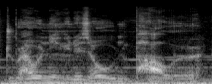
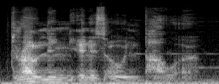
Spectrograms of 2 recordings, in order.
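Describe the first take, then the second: First: It is read in a plain, normal voice. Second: It is read in a put-on ninja voice.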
